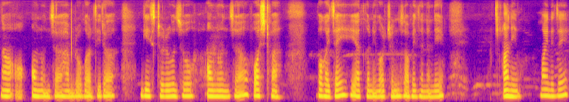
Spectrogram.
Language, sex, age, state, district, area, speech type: Nepali, female, 30-45, West Bengal, Darjeeling, rural, spontaneous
